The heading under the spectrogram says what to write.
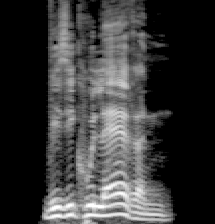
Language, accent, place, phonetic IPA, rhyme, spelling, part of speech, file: German, Germany, Berlin, [vezikuˈlɛːʁən], -ɛːʁən, vesikulären, adjective, De-vesikulären.ogg
- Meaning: inflection of vesikulär: 1. strong genitive masculine/neuter singular 2. weak/mixed genitive/dative all-gender singular 3. strong/weak/mixed accusative masculine singular 4. strong dative plural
